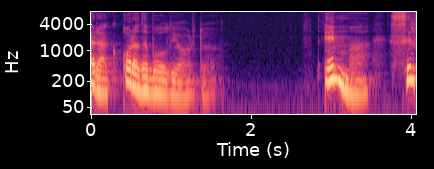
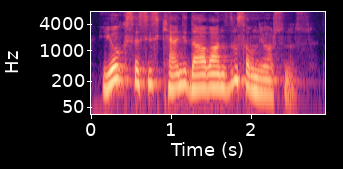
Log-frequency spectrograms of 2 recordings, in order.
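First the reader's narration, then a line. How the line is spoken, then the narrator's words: Plain. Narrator (Turkish): dedi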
